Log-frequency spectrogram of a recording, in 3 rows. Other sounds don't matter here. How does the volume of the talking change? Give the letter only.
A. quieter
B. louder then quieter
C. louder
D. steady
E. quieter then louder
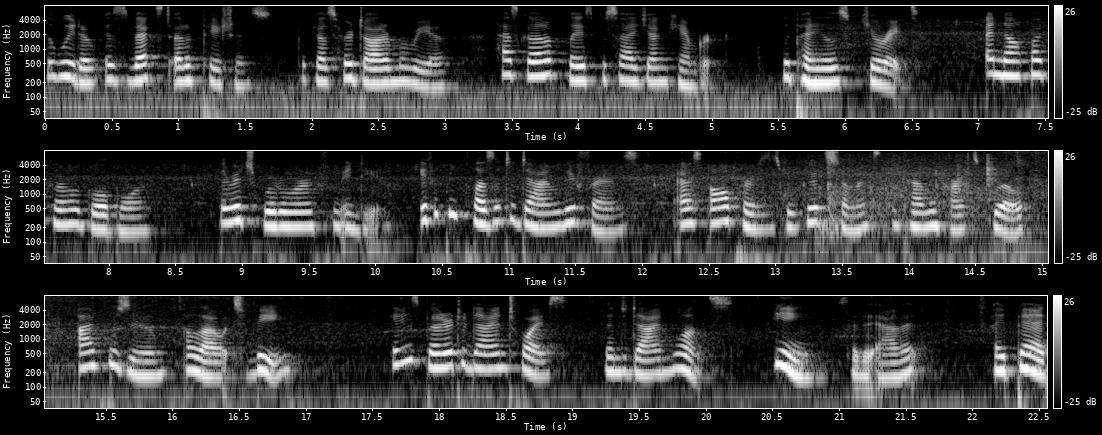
D.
